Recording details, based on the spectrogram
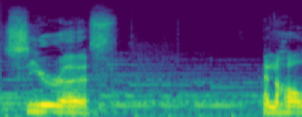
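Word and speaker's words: Sigur Rós: say it correctly like it's not Searos, it's Cirrus and the whole like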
